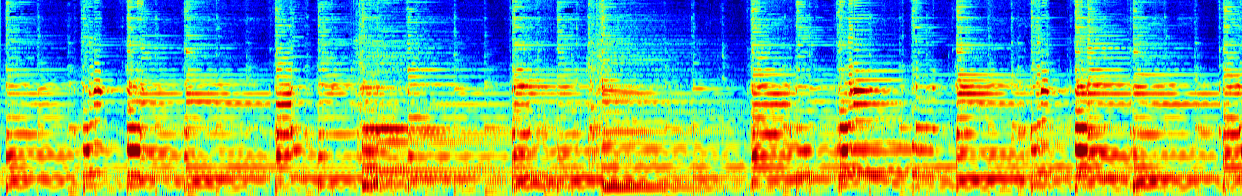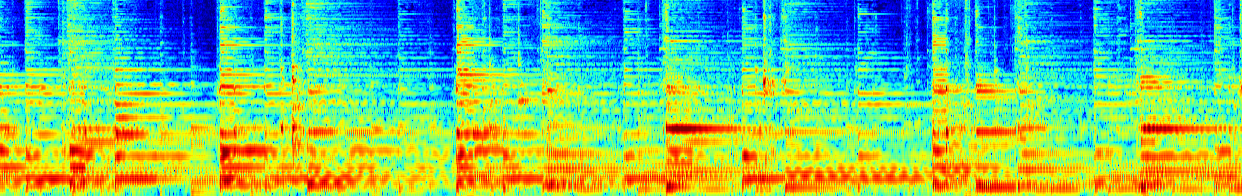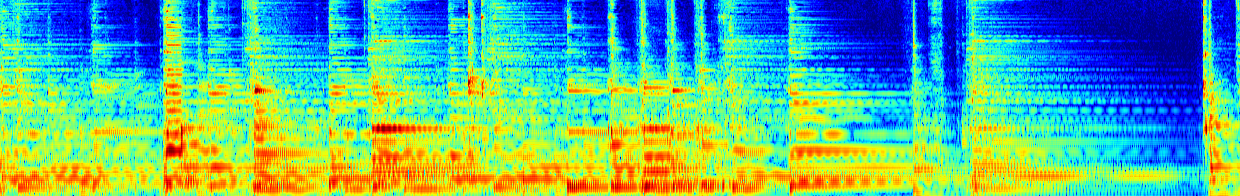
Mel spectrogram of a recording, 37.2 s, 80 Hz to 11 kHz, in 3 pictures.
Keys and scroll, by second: 0.8 ctrl+t, 21.3 ctrl+t.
